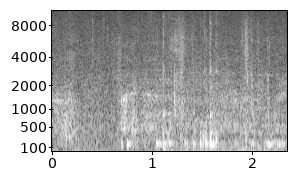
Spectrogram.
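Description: Footsteps of people walking on a dirt trail, faint and irregular.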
